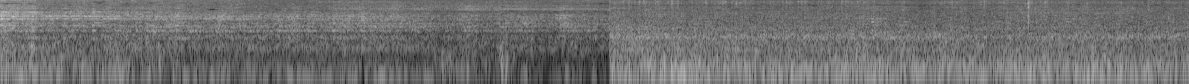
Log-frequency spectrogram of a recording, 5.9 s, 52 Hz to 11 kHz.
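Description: Low rumble of freight hopper cars rolling past on the rails, fading over the first few seconds. About three seconds in it cuts suddenly to the louder, steady road rumble of a car driving at about 40 mph, heard from inside the cabin.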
